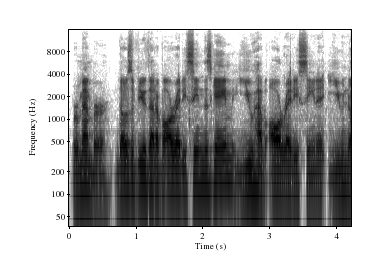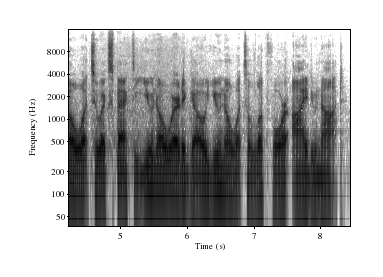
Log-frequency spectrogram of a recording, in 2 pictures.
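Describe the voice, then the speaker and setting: Blunt, low-voiced male game streamer. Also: fairly even intonation, normal speed, hardly any pauses, a little mellow. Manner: blunt and firm, rambling with fillers. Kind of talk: casual livestream chat. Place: home room.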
